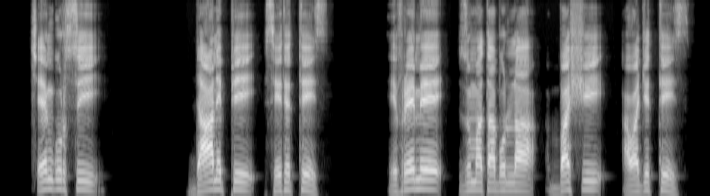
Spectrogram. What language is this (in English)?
Gamo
